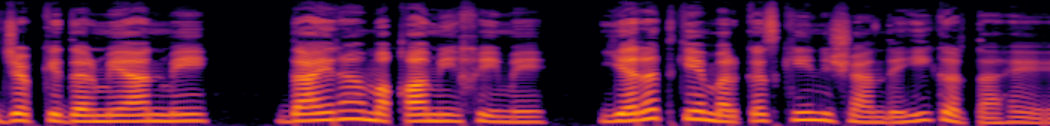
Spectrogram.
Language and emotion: Urdu, neutral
